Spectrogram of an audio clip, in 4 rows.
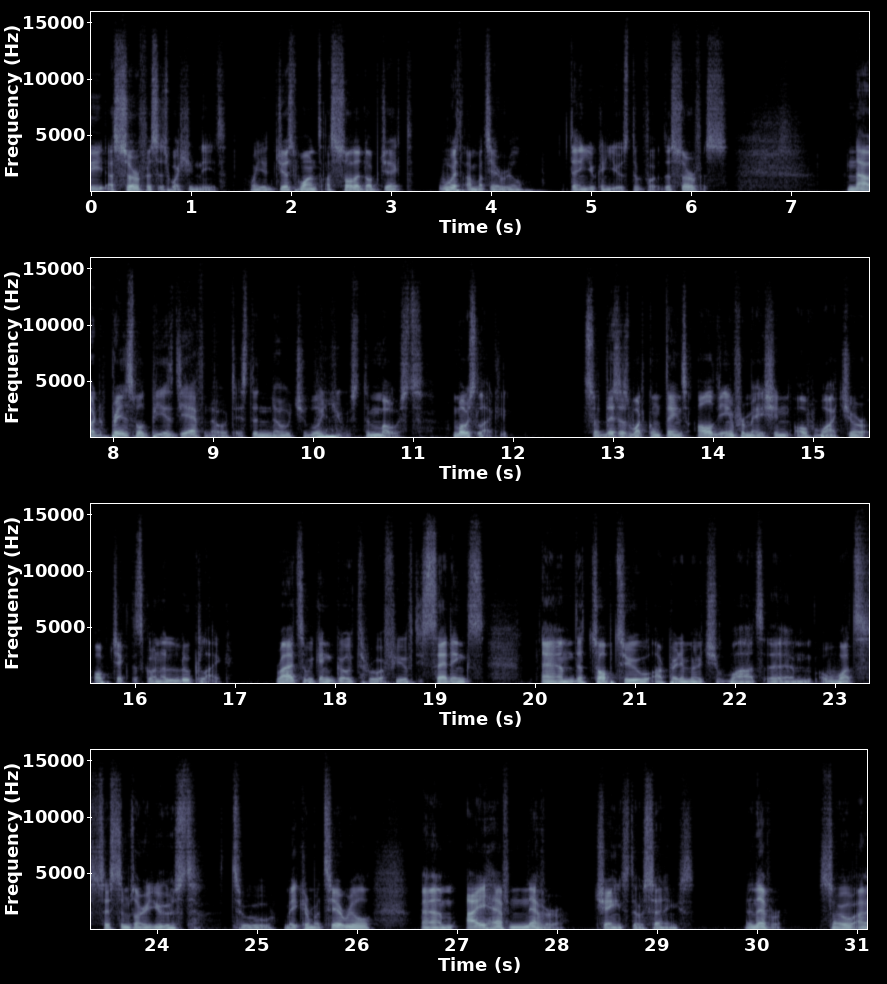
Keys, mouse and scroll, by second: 21.0 click, 23.3-26.3 drag, 26.7 click.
